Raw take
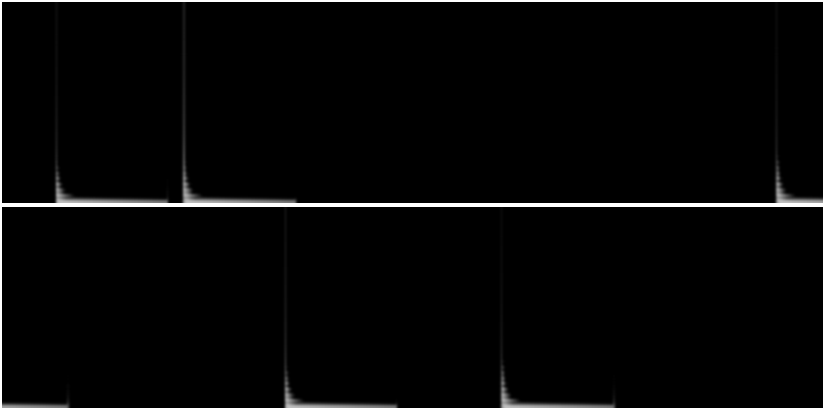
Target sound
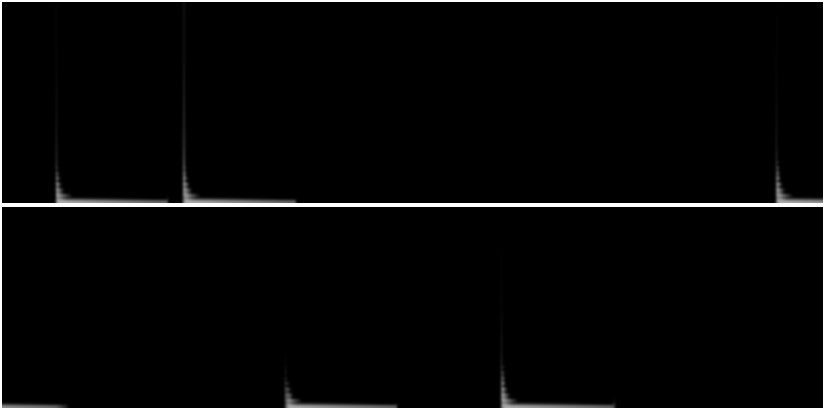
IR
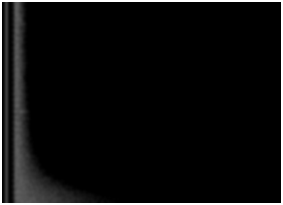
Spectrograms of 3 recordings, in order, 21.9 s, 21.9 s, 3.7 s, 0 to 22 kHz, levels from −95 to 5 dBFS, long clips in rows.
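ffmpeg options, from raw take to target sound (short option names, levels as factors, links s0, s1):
-filter_complex "[0:a]asettb=1/sr,asplit=3[s0][s1][s2];[s0]atrim=end=11.624[s3];[s1]atrim=start=11.62:end=14.75,asetpts=PTS-STARTPTS,afade=t=in:d=0.004:c=qsin,afade=t=out:st=3.126:d=0.004:c=qsin,aeval=exprs='val(0)*pow(10,-24*(0.5-0.5*cos(2*PI*2.4*n/s))/20)':c=same[s4];[s2]atrim=start=14.746[s5];[s3][s4]acrossfade=d=0.004:c1=hsin:c2=qsin[s6];[s6][s5]acrossfade=d=0.004:c1=qsin:c2=hsin,volume=0.376"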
